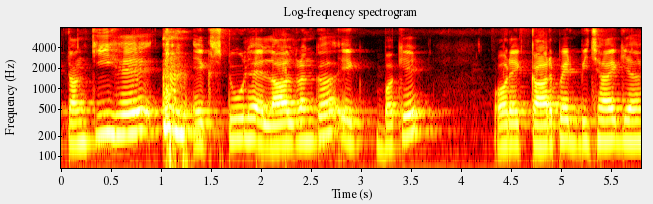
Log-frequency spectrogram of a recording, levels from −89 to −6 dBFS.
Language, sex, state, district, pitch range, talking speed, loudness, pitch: Hindi, male, Nagaland, Kohima, 155-215 Hz, 165 wpm, -15 LUFS, 170 Hz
